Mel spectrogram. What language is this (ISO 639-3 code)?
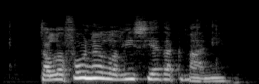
cat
